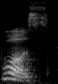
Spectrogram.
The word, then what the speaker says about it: was: so we know that even though we pronounce it with an o we actually use the a graphing the letter a was and again i'm pronouncing it with an o but i'm using the letter a to write it was the swan white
